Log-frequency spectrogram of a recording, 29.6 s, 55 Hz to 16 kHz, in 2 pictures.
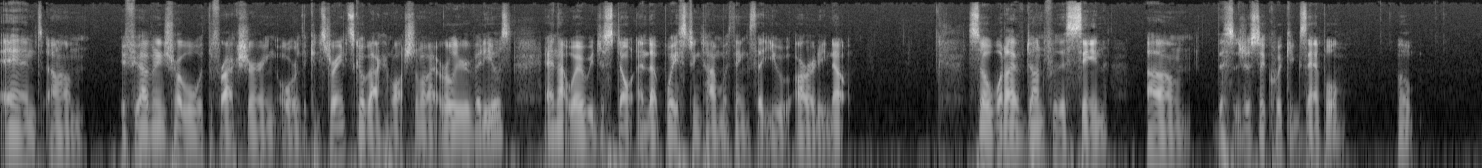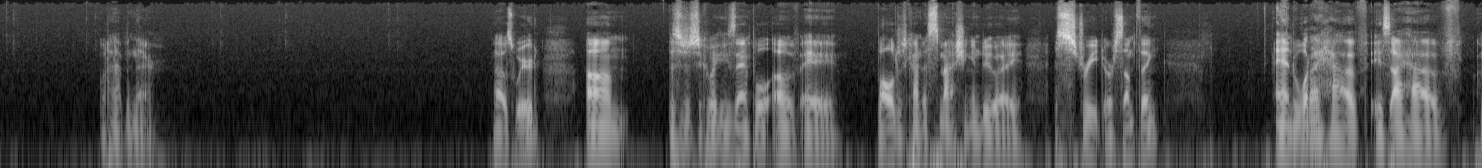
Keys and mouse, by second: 10.3-12.2 drag, 12.4-20.5 drag, 23.2 click, 23.9 middle click, 25.2-29.6 middle drag.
